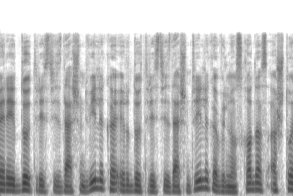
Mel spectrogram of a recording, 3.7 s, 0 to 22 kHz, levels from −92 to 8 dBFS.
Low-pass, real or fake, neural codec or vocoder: 10.8 kHz; real; none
